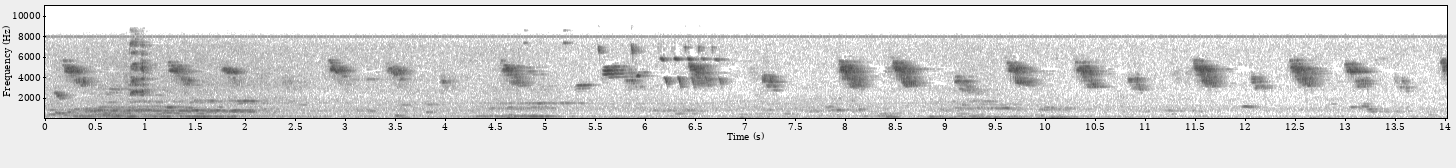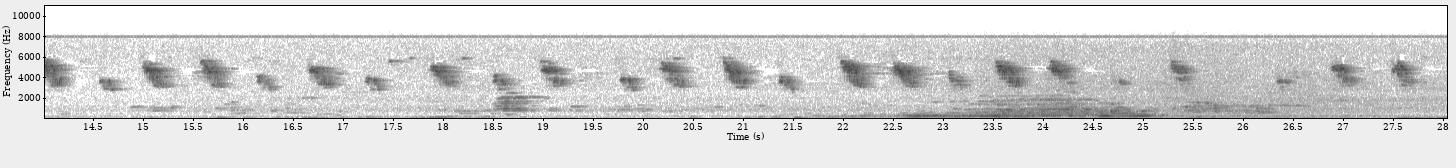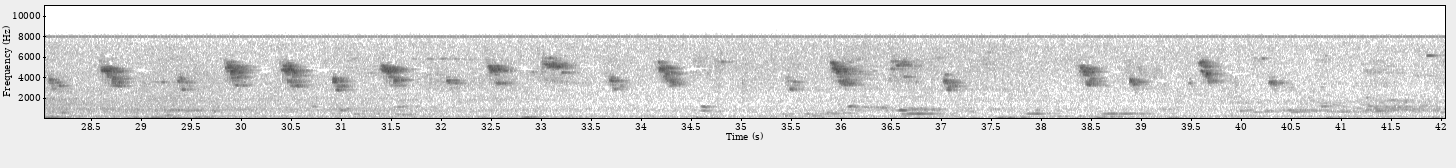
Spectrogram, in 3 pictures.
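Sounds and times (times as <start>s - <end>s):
bird chirping: 0.0s - 40.9s
low traffic rumble: 21.7s - 30.6s
car driving past: 22.6s - 26.6s.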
